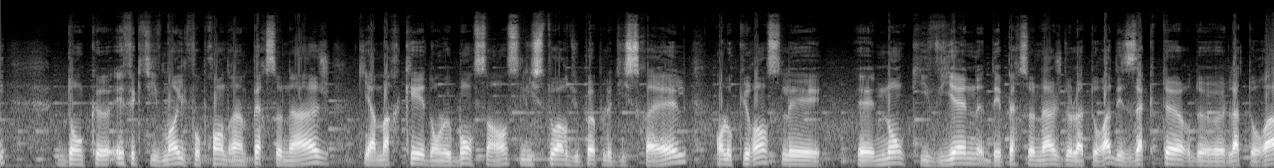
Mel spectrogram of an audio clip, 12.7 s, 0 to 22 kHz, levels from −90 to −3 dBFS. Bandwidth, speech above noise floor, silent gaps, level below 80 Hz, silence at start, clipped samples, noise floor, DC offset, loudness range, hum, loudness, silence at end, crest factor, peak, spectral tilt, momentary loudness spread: 13 kHz; 21 dB; none; -52 dBFS; 0 s; under 0.1%; -35 dBFS; under 0.1%; 1 LU; none; -15 LUFS; 0 s; 14 dB; 0 dBFS; -5 dB/octave; 7 LU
